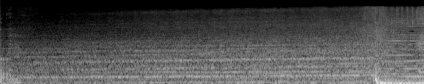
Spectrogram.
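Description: A sustained, many-toned drone of trailer sound design that slowly rises and swells, then a deep booming hit near the end.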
